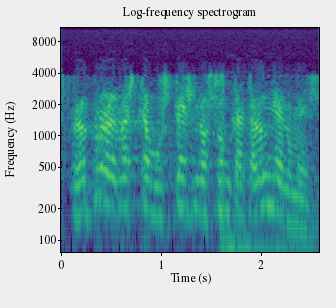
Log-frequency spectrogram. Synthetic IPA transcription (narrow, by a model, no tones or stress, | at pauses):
peɾopɾoβlemaeskaβust̪eznõsoŋkat̪aluɲanomes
